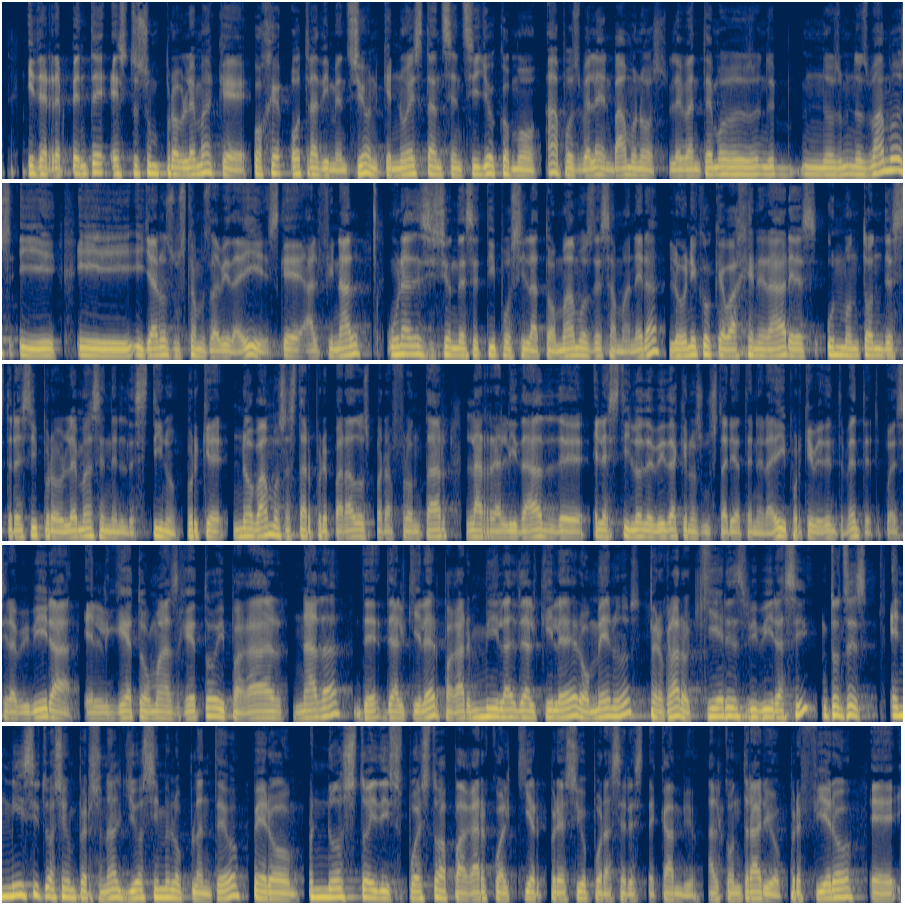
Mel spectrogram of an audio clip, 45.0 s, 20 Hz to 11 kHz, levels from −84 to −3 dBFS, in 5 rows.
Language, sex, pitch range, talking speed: Spanish, male, 110-135 Hz, 185 wpm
